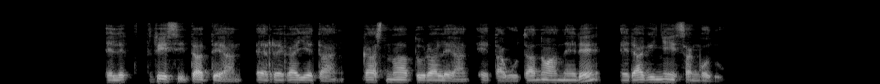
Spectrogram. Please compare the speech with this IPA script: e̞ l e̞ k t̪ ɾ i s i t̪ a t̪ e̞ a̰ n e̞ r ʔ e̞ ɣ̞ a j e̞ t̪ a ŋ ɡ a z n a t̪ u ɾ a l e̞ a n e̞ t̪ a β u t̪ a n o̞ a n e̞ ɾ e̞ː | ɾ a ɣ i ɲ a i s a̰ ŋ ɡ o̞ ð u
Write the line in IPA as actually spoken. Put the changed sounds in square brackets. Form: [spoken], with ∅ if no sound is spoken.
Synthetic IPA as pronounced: e̞ l e̞ k t̪ ɾ i s i t̪ a t̪ e̞ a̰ n e̞ r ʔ e̞ ɣ̞ a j e̞ t̪ a ŋ ɡ a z n a t̪ u ɾ a l e̞ a n e̞ t̪ a β u t̪ a n o̞ a n e̞ ɾ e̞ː | ɾ a ɣ i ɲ a i s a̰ ŋ ɡ o̞ ð u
